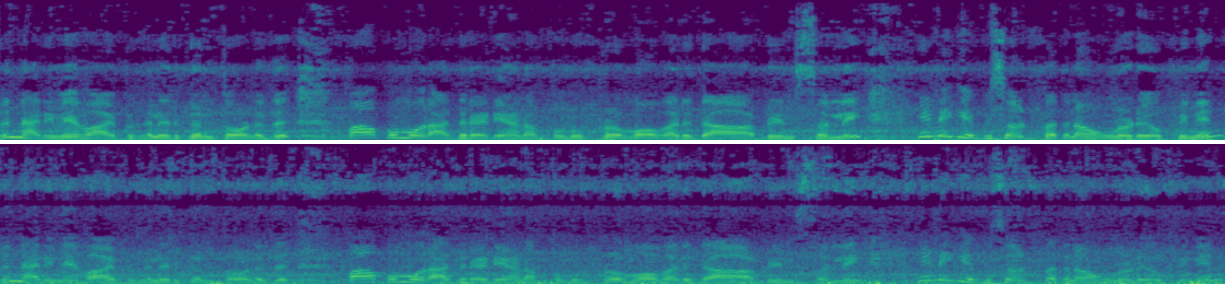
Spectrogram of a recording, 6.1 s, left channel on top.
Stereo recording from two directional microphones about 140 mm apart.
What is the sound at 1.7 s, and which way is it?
A woman's voice, 35° left (ahead or behind).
